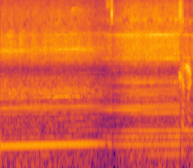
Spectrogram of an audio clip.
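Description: A race car engine in rFactor holds a steady high drone that dips briefly as the car shifts down, then resumes, loud and sustained with no talking.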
